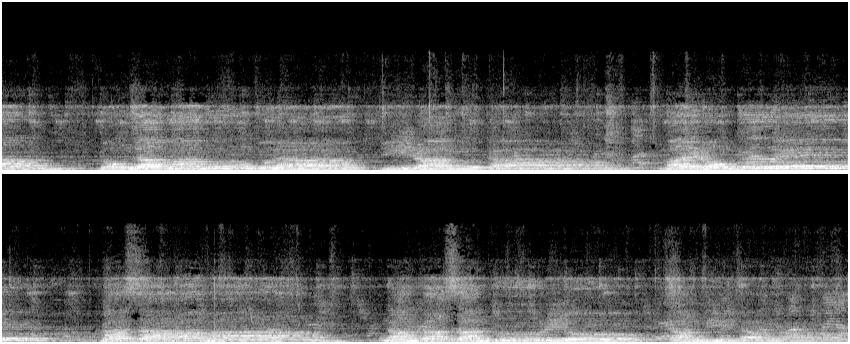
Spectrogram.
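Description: A group of voices singing together, a choir-like hymn in sustained phrases of about four seconds with short breaks between them.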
